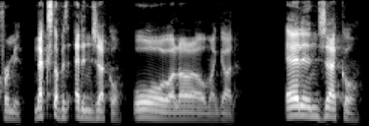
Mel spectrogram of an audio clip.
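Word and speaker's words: Edin Džeko: And by the way, I always used to say Dzeko. Bosnians, don't ask me how I know them. They rated my TikTok comments one day. It's pronounced Edin Dzeko.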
